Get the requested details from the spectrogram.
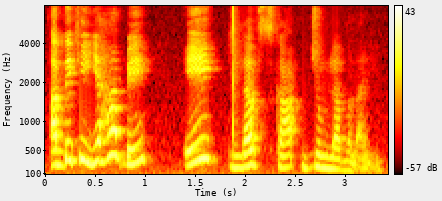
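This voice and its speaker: A woman's voice: high voice, big pitch swings, low-quality recording. A middle-aged woman teaching a language lesson, patiently explaining letters and quizzing her students. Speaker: Urdu teacher.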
